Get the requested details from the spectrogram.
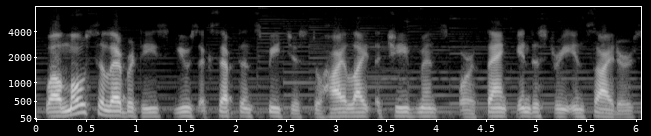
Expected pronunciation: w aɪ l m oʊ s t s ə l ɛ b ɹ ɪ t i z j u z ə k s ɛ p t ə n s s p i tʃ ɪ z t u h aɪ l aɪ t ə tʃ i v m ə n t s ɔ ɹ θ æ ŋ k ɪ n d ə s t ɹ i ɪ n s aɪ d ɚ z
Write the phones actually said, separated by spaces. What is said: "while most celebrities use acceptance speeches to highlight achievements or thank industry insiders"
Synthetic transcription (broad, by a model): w aɪ l m oʊ s t s ə l ɛ b ɹ ɪ t i z j u z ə k s ɛ p t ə n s s p i tʃ ɪ z t u h aɪ l aɪ t ə tʃ i v m ə n t s ɔ ɹ θ æ ŋ k ɪ n d ə s t ɹ i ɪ n s aɪ d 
